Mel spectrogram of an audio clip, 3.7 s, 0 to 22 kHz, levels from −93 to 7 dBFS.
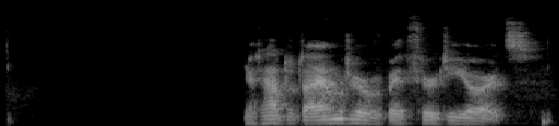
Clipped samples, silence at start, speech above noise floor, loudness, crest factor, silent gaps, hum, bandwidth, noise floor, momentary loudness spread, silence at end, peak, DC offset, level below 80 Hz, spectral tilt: under 0.1%; 1.65 s; over 54 dB; -35 LUFS; 22 dB; none; none; 13 kHz; under -90 dBFS; 10 LU; 0.1 s; -16 dBFS; under 0.1%; -80 dBFS; -3.5 dB/octave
